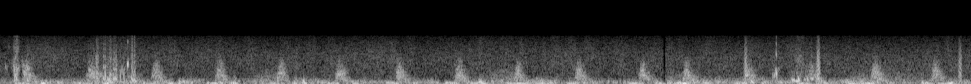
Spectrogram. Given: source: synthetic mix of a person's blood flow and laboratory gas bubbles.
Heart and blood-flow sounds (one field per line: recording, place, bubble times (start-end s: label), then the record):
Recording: Doppler ultrasound of blood flow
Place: subclavian vein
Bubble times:
0.04-0.34 s: bubbles
0.87-1.44 s: bubbles
7.71-7.82 s: bubbles
7.88-8.16 s: bubbles
From the record:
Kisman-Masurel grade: 222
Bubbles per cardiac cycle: several, 3 to 8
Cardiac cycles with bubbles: 10 to 50%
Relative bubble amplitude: moderate (0.250 to 0.450)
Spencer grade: 2 (many but less than half of the cardiac periods contain bubble signals, singularly or in groups)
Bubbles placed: anywhere in the cardiac cycle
